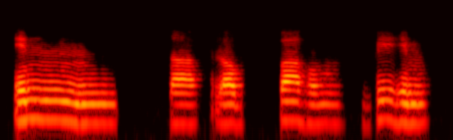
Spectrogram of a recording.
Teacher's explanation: মিম সাকিনের পরে যদি বা আসে তাহলে মিমকে এক আলিফ পরিমাণ গুন্না সহ পড়তে হয় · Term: ইকফায়ে সাফাবি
